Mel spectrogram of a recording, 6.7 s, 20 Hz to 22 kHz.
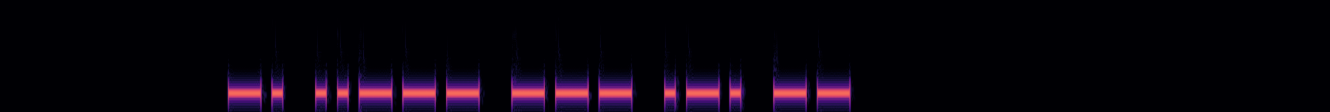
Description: Morse code, heard as a keyed tone, about 21 wpm, 700 Hz. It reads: N2ORM
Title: USA Call Signs - 5 Characters - Repeated 3x - 22wpm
